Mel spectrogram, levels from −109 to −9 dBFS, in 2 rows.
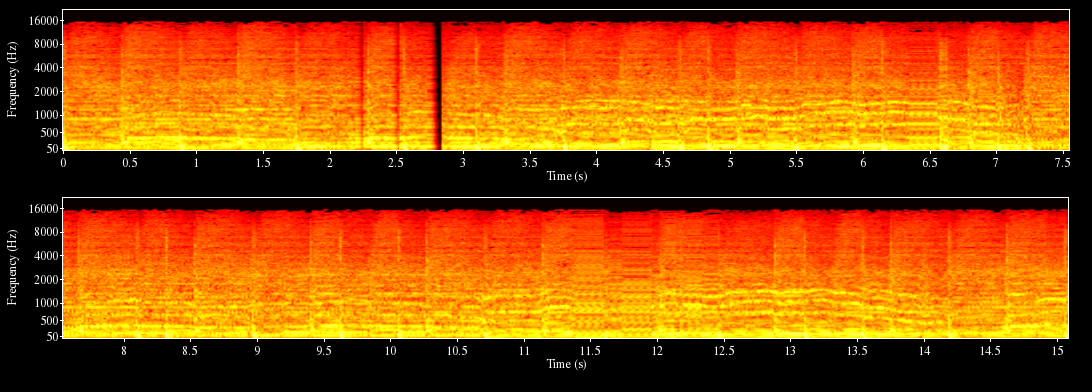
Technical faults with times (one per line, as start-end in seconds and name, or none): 1.95-2.87 repeated stalls (stutter)
6.36-6.68 robotic sound from repeated short buffers
11.40-12.46 robotic sound from repeated short buffers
